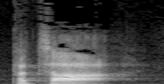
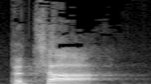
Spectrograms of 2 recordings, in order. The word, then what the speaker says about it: Ptah: The third section is all about the god of Memphis, Ptah. Yes, that's actually how you pronounce it. I looked it up. Ptah.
